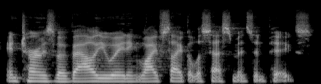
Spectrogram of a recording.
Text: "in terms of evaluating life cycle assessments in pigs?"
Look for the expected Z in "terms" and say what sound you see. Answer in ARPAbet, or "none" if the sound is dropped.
Z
